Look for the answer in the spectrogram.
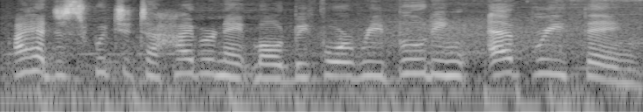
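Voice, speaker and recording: A woman's voice: sits high, fast, music in the background, natural voice. An actress voicing an aloof, impatient female genius scientist in a video game, dry and dismissive. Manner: dry, dismissive, matter-of-fact.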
